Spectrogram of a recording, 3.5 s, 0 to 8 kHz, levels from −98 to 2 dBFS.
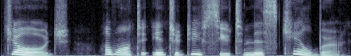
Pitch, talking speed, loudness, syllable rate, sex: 225 Hz, 155 wpm, -17 LUFS, 4.6 syllables/s, female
